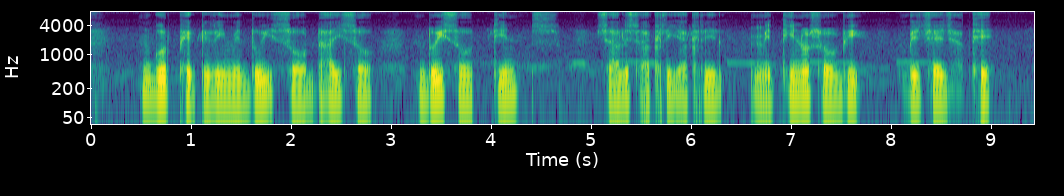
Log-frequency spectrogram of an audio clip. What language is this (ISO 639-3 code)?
hne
